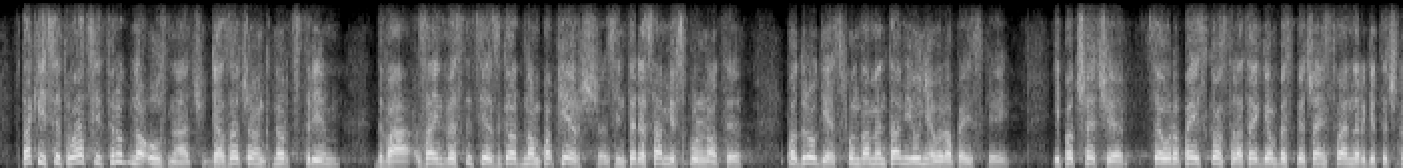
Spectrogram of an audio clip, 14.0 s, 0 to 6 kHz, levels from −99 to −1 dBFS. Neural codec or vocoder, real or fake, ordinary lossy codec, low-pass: none; real; Opus, 16 kbps; 5.4 kHz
